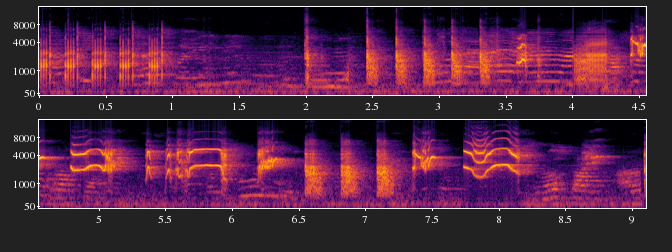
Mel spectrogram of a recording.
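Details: Starling lure recording meant to set other starlings calling: quick dry clicking notes lead into harsh chatter and loud looping whistled slurs, delivered in an uneven rapid stream.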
